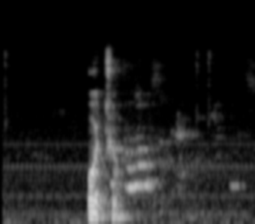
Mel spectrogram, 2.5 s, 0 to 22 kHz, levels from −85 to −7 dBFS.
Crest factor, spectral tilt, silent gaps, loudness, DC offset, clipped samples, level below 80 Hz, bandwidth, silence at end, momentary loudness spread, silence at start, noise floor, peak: 26 dB; -5.5 dB/octave; none; -28 LUFS; under 0.1%; under 0.1%; -62 dBFS; 9.4 kHz; 0.15 s; 24 LU; 0.9 s; -59 dBFS; -6 dBFS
